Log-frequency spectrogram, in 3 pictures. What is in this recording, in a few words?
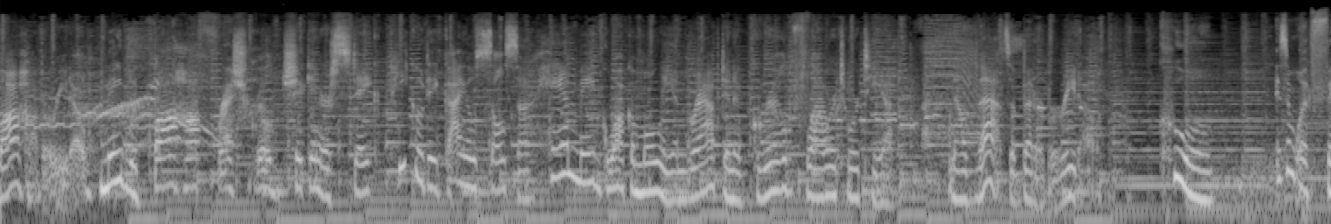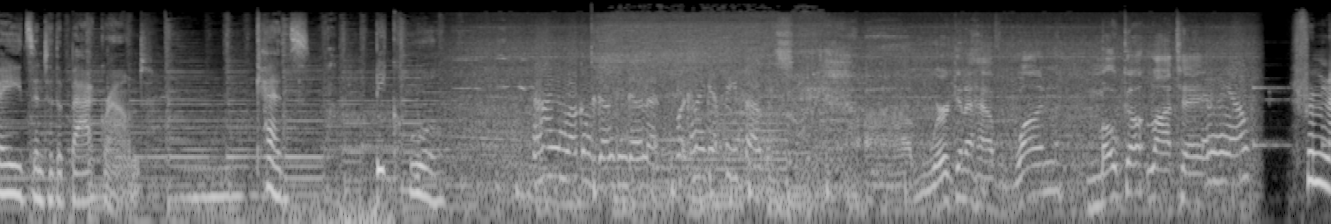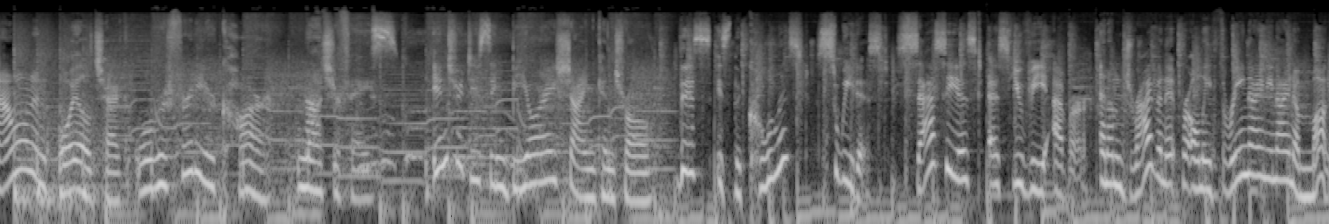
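Commercial, real people female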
